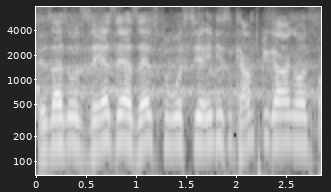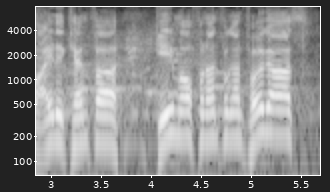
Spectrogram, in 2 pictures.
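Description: A man's voice: high voice, a little fast. A man giving live sports commentary on a fight as a commentator. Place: large indoor sports arena. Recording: noisy arena with loud crowd.

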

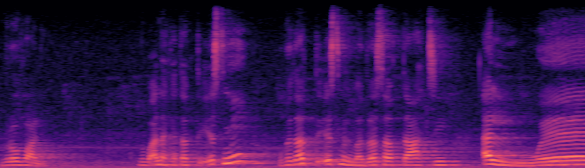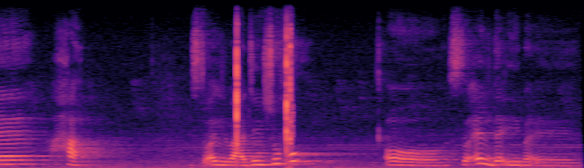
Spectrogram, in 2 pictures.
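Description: Egyptian kindergarten teacher lady, high voice, drags out words slowly, echoey room w long reverb. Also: background noise. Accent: Egyptian Arabic. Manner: drawn-out syllable-by-syllable reading, praising and questioning pupils. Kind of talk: recorded online lesson for young children.

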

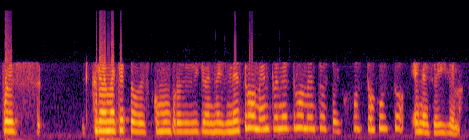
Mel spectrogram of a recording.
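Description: A woman's voice: sits high, steady tone, moderate pace, dry recording. A woman, calling in to a radio show by phone, talking casually in a hesitant, defensive way. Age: 20s. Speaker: radio caller. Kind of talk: radio call-in, casual personal talk. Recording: dull lo-fi phone line.

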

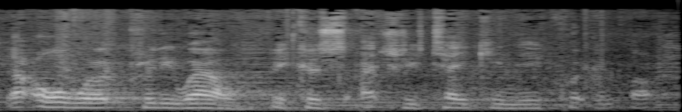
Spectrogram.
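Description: A middle-aged man explains things as a cave tour guide in a slightly high voice. The cave echo rings around his halting phrases, and music plays behind him. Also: fairly even intonation. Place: inside a large cave. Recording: echoey cave, music over the voice.

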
